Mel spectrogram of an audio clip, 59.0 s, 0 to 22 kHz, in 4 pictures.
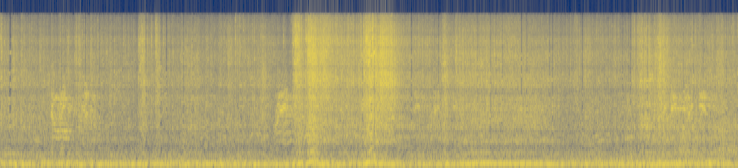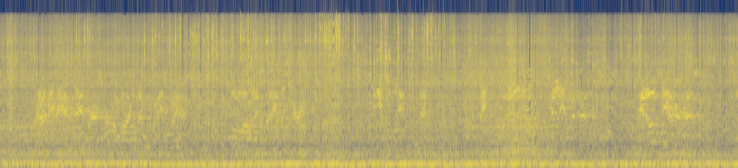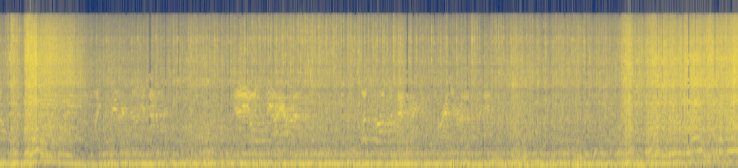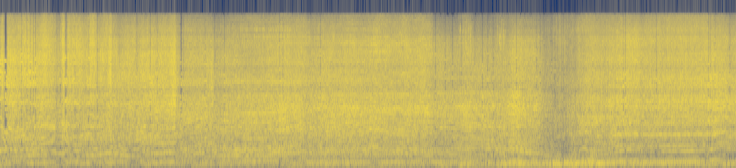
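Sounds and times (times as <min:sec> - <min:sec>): drag car engines accelerating: 0:00.0 - 0:59.0.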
